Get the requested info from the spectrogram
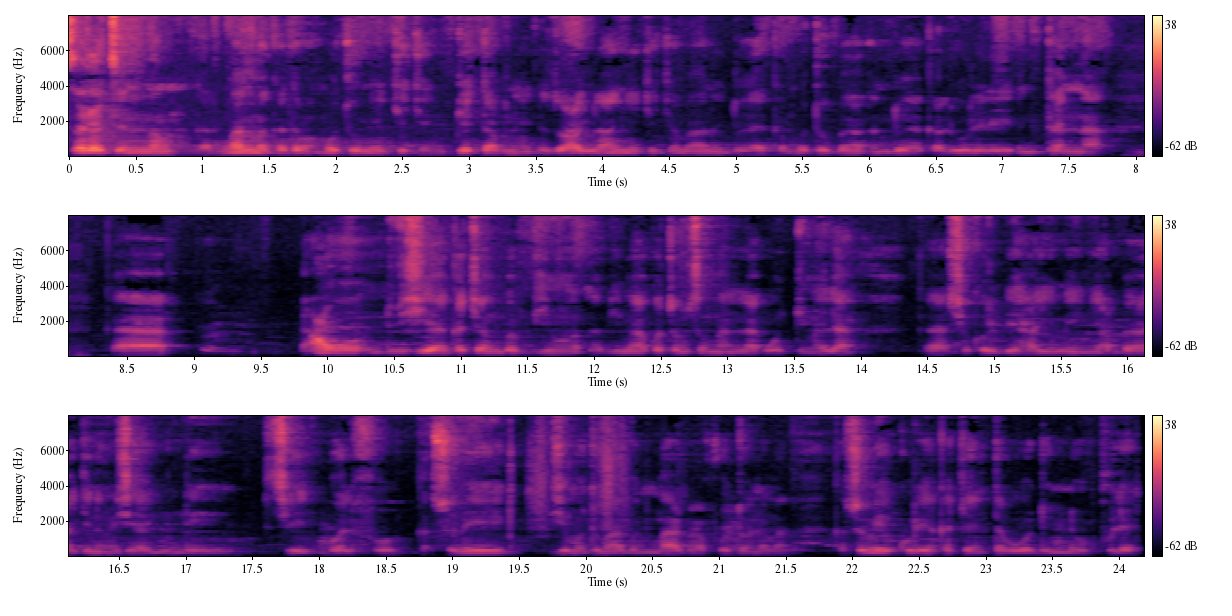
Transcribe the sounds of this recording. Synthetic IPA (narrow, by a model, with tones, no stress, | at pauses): sa˦ɾa˦tɨ˨n̩˦nɨ˦ŋka˨ŋ͡ma˦n˦ma˦ka˨da˦ma˨mo˦to˦mi˦n˦t͡ʃɛ˦t͡ʃɛ˨m˨pʲɛ˦ta˨bɨ˦nɨ˦dɨ˦zɔ˦ʔa˦ju˦la˦n̩˦ɲɛ˦t͡ʃɛ˦t͡ʃɛ˦maː˦nɨ˨dɔ˦ja˨ka˨mo˦to˦ba˦n̩˦dɔ˦ja˨ka˨loː˦lɨ˨lɨ˦n̩˦ta˨nːa̰˨ka˨ | pa̰˨ʔa˦ŋɔ˦du˦ɾʒi˦ja˨ka˦t͡ʃɛ˦nɡ͡ba˦bi˦mɔ˦ka̰˨biː˦maː˦ko˨to˦m˦sɨ˦ŋ͡ma˦nla˦ʔo̰˨pi˨ma˦la̰˨ | ka̰˨ʃɛ˨kʰo˦lbi˦ɦa˦ji˦mɨ˦˨ɲa̰˦ʔba˦a˦d͡ʒɪ˦nɨ˨m˦ʒɛ˦ja˦juː˦n˦dɨ˨ | si˦bɔ˦lfo̰˨ka˨so˦mi˦ʒɛ˦mo˦to˦maː˦ɡ͡bɨ˦mŋ͡ma̰˨ɾɨ˨ba˦ɾfo˦to˦nɨ˨ma̰˨ka˨so˦mɪ˦ku˦lja˨ka˦t͡ʃɛ˦n˦ta˦bwɔ˦dʊ˦nː˦ɨ˦˨pu˨lɨ̰˨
